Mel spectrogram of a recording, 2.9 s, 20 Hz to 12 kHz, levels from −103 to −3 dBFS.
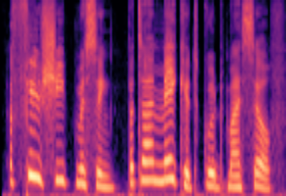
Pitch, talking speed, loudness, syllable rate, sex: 250 Hz, 210 wpm, -17 LUFS, 4.7 syllables/s, female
